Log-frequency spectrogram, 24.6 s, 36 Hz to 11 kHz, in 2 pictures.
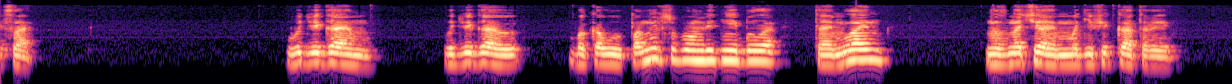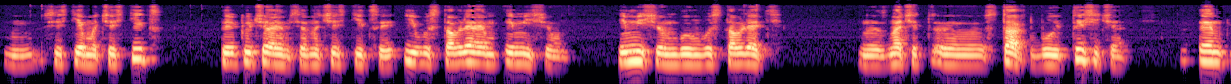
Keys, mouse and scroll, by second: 3.1 click, 9.9 click, 14.4 click, 19.9 click.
